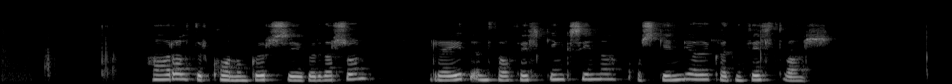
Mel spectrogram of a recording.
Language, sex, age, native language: Icelandic, female, 50-59, Icelandic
